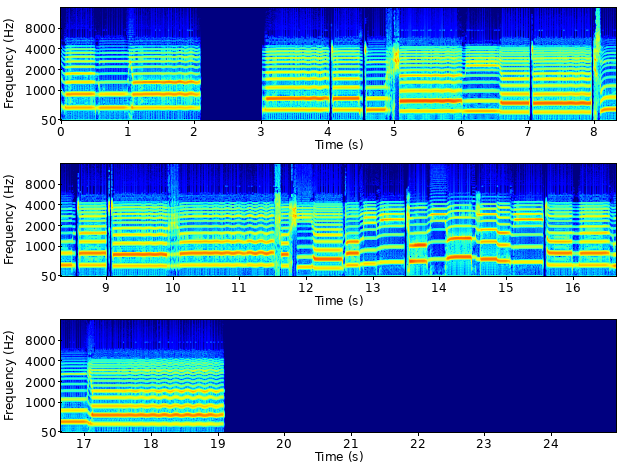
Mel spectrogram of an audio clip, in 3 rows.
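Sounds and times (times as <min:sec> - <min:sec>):
artificial alto voice: 0:00.0 - 0:02.1, 0:03.0 - 0:19.2.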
